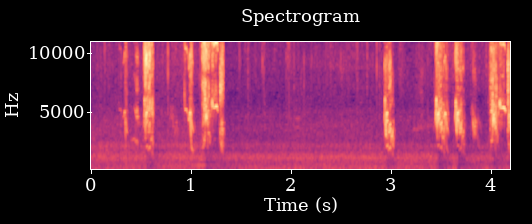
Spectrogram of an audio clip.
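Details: High, crisp chirps from sparrows at a Tenmangu shrine, 13 December 2021, come in two clusters of three or four notes separated by a quiet gap, set against a constant low rumble.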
